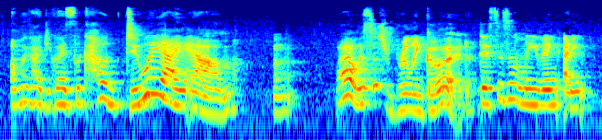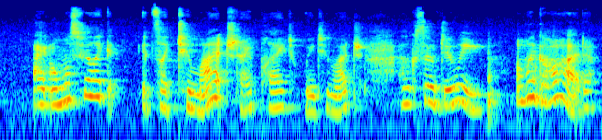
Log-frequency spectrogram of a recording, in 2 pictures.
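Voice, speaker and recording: A young woman who grew up in Singapore, chatting in a bubbly, gushing way as she unboxes skincare products for her channel. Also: a little high. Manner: bubbly, chatty, lots of "like" and "oh my God". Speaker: beauty YouTuber. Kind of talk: sponsored skincare unboxing vlog.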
